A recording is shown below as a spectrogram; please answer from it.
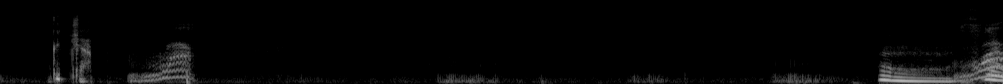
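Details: Bengal cat during its bedtime routine indoors: a quick high chirp-like meow, then a rising trill, a quiet pause with soft rustles, and finally a long, loud, wavering meow that rises and falls.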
